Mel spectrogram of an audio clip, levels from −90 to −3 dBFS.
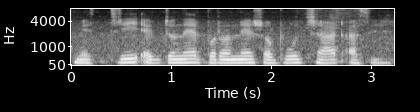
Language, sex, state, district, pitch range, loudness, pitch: Bengali, female, Assam, Hailakandi, 165-175 Hz, -14 LUFS, 170 Hz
